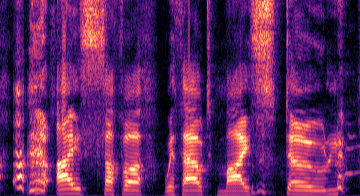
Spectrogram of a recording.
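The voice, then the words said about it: Exaggerated accent imitating a film character. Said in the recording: “I gave him more of an accent than he had.”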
